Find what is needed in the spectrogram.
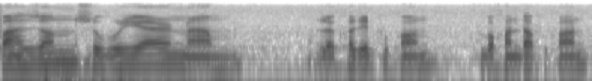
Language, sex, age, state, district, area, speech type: Assamese, male, 30-45, Assam, Sonitpur, rural, spontaneous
